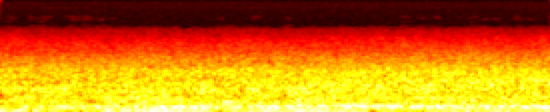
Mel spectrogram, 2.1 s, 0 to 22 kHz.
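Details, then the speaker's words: 1996 Land Rover Discovery V8, revived from non-running, low miles, with new plugs and wires, new head gaskets with ARP studs and new oil pump; quiet steady even idle rumble, no ticking or knocking. "this thing is all set to go now new plugs and wires new head gaskets"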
